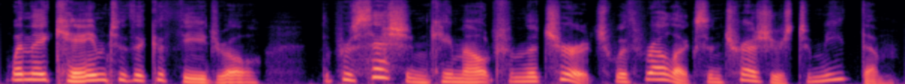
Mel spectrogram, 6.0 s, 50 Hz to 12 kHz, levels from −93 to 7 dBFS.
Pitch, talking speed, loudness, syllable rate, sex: 180 Hz, 200 wpm, -20 LUFS, 4.9 syllables/s, female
